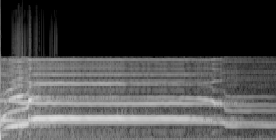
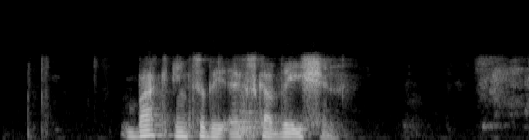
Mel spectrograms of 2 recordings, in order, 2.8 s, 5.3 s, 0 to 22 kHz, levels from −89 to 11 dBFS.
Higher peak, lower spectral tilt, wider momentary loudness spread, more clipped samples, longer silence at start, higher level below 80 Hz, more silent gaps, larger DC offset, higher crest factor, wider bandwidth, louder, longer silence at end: first, 0 dBFS vs -4 dBFS; about the same, -5 dB/octave vs -4.5 dB/octave; second, 13 LU vs 22 LU; neither; second, 0 s vs 1.25 s; first, -48 dBFS vs -54 dBFS; neither; first, 0.7% vs under 0.1%; second, 10 dB vs 20 dB; about the same, 4.3 kHz vs 4.6 kHz; first, -10 LUFS vs -19 LUFS; second, 0 s vs 0.3 s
